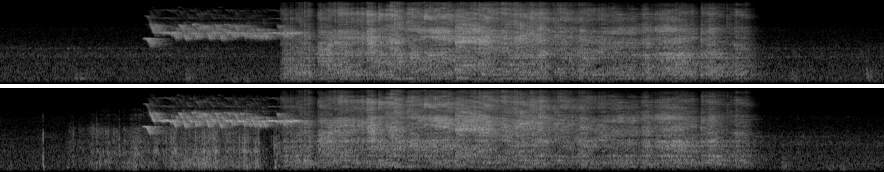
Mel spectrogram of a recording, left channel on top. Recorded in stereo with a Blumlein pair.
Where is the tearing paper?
5° left, 0.6 m.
